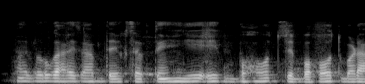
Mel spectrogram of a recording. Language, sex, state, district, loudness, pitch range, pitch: Hindi, male, Chandigarh, Chandigarh, -20 LUFS, 130-145 Hz, 140 Hz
